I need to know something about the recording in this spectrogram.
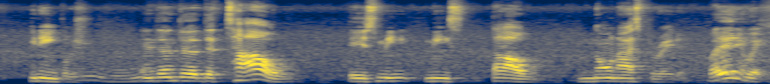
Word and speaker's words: theta: Theta, yes. So theta in modern Greek is theta, but in ancient Greek is theta, which is a aspirated T, just like in a starting T in English.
